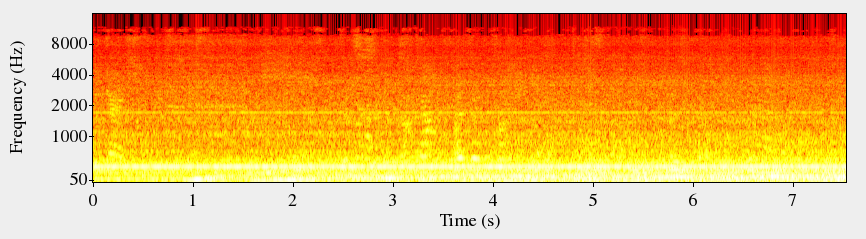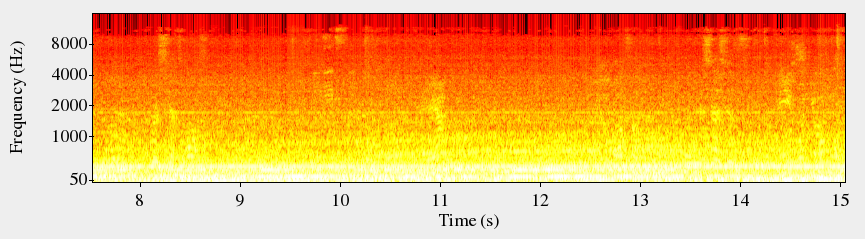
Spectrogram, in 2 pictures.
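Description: A bus pulls away and its engine rumbles louder as it drives.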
